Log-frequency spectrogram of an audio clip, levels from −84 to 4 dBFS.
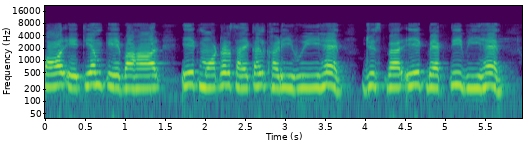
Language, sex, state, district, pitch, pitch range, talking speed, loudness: Hindi, male, Bihar, Kishanganj, 220 Hz, 215-245 Hz, 150 wpm, -15 LUFS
